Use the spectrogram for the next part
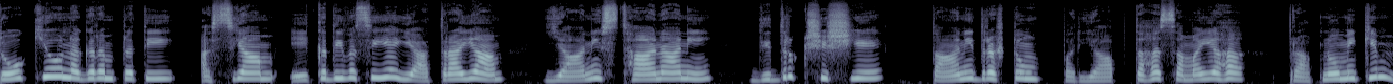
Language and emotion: Sanskrit, fearful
